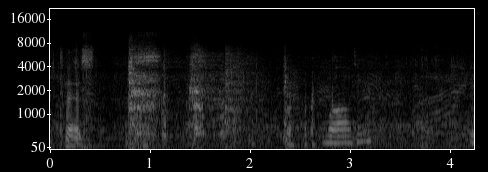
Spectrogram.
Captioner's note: coughs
